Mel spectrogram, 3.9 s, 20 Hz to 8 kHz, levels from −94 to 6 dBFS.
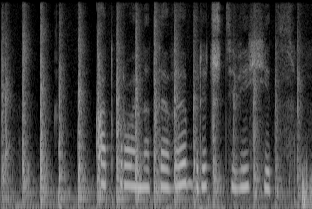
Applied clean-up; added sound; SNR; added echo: none; Run; 4 dB; none.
